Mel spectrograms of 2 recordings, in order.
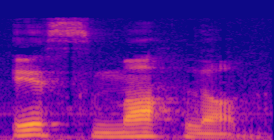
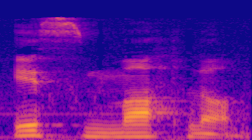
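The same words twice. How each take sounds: First: Slow, clear repeat for the class; slow repeat-after-me. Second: Slow, careful model line; teacher modelling slowly; slow model phrase. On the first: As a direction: lead the class slowly through it. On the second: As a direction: say it slowly for the class to repeat. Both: Shown as a demonstration. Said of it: "say it with me".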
